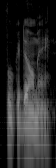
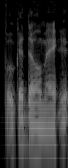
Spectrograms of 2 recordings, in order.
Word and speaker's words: Fukudome: in chicago wrigley field pitching against the cubs um the uh i'm facing coast fukudome ah you know um pukadome there you go it says it all right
